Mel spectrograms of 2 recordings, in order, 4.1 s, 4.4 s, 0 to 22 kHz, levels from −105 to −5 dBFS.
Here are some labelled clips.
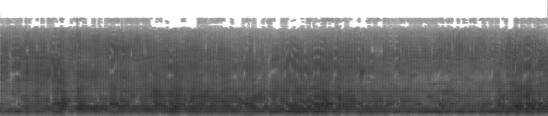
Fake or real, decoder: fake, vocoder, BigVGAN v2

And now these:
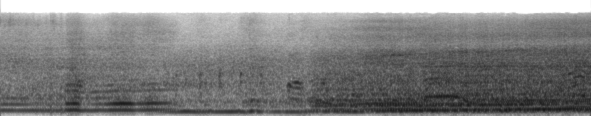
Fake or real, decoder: fake, vocoder, BigVGAN v2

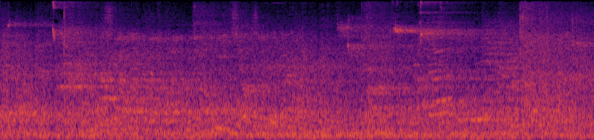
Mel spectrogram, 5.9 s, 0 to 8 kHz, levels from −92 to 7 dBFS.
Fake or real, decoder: real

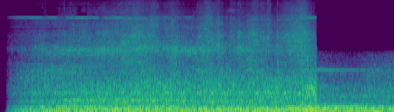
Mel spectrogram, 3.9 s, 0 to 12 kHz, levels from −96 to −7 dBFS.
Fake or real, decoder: real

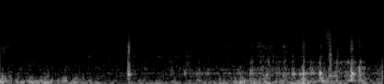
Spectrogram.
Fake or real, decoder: fake, vocoder, BigVGAN v2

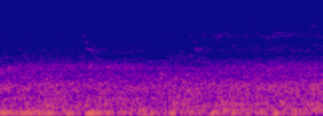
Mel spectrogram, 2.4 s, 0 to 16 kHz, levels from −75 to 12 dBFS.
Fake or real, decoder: fake, vocoder, BigVGAN v2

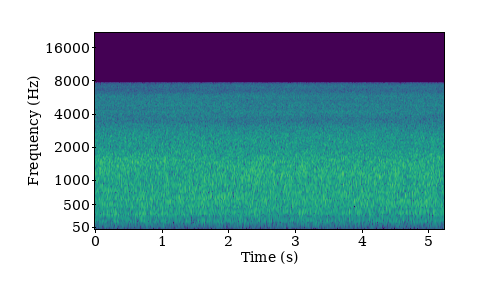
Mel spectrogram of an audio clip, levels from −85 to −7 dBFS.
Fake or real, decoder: real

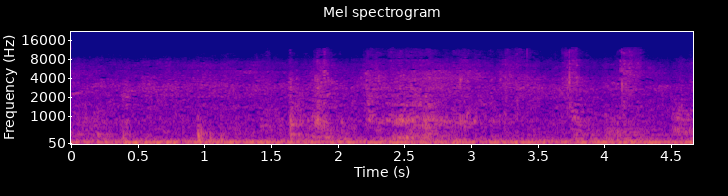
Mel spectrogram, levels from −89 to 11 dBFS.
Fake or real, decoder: fake, vocoder, BigVGAN v2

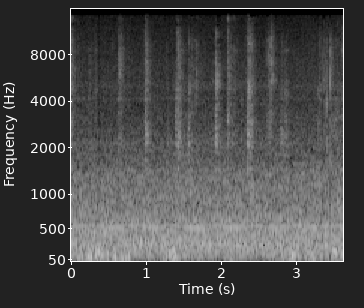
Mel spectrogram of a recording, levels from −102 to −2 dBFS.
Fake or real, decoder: real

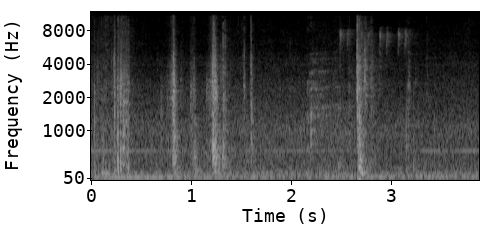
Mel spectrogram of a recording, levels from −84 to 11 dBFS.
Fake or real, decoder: real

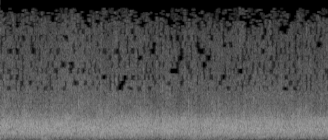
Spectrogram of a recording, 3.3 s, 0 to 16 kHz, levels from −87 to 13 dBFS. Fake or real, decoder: real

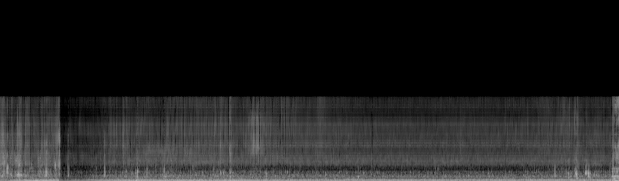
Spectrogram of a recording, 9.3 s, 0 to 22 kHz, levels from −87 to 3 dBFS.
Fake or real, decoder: fake, vocoder, BigVGAN v2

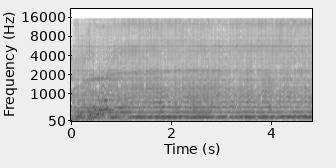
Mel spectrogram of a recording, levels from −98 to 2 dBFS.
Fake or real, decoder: fake, vocoder, BigVGAN v2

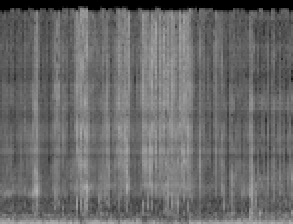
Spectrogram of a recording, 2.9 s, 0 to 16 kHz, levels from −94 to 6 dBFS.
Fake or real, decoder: fake, vocoder, BigVGAN v2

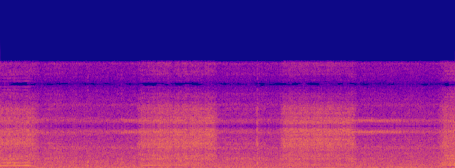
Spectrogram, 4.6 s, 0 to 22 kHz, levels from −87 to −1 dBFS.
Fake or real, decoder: real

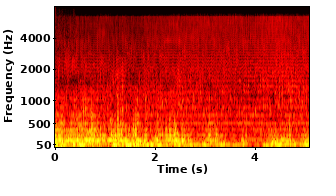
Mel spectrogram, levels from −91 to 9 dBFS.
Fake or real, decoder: fake, vocoder, BigVGAN v2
